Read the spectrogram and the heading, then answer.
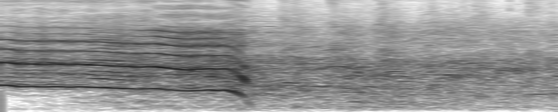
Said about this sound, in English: So we just started screaming. Now I'm not talking about our church screams, like our "Yeah, Jesus." I'm talking blood curdling screams. No holds barred.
